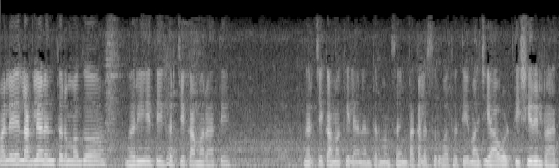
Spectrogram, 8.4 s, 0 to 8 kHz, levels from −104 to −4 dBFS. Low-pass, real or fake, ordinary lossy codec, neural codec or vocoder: 7.2 kHz; real; MP3, 48 kbps; none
